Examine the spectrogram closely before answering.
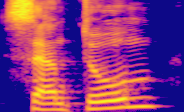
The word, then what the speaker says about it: sinthome: the symptom it's called from symptom to santom to use the French pronunciation uh it's it's a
